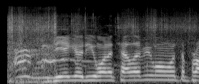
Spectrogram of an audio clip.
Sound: voiceover

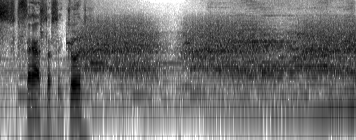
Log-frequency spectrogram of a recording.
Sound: crowd shouting

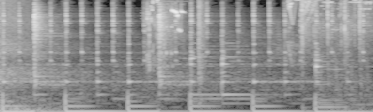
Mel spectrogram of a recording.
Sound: beeping

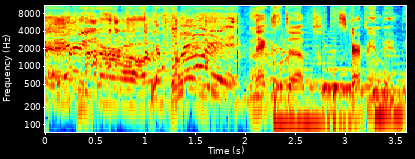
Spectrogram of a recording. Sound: hands clapping

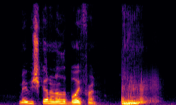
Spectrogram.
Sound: farting

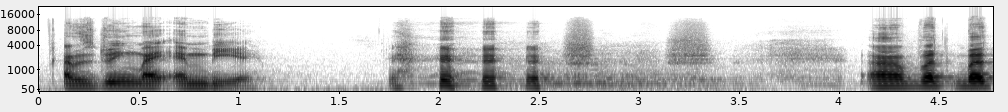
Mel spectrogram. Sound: laughter

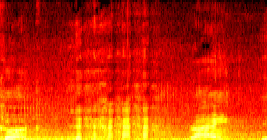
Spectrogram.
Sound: laughing

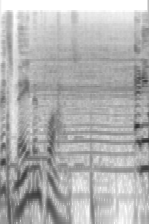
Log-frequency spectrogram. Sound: drill whirring

